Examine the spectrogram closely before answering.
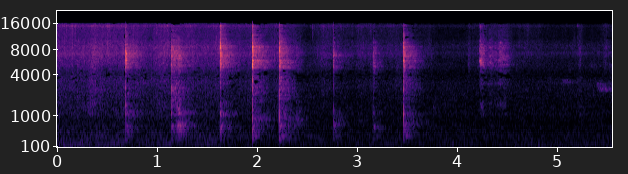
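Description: A metal spatula scrapes and clatters against a pan.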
